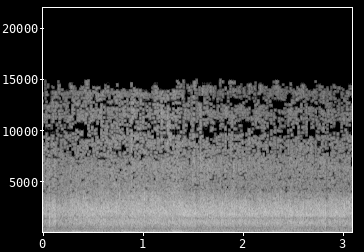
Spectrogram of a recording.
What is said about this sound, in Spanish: Y entre aplausos, sus diputados se han marchado.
